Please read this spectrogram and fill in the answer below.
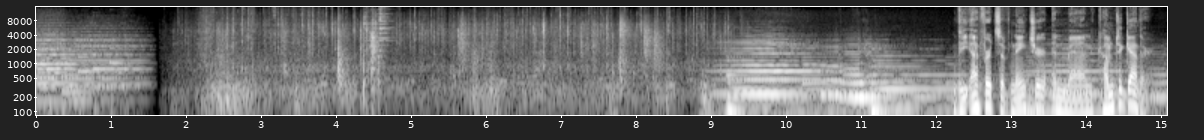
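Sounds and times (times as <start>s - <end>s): crackling and pattering: 1.7s - 10.3s
cello music: 9.0s - 15.0s.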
